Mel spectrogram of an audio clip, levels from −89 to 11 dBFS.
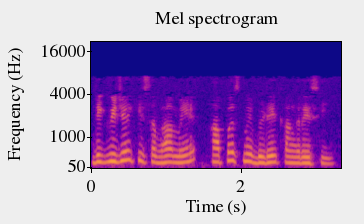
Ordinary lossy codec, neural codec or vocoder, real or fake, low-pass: AAC, 32 kbps; none; real; 7.2 kHz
